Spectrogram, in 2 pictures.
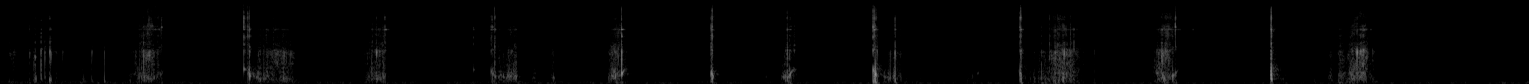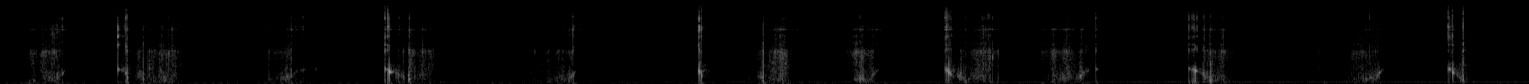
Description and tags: Screwing and unscrewing a tin cap to a small spice jar.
